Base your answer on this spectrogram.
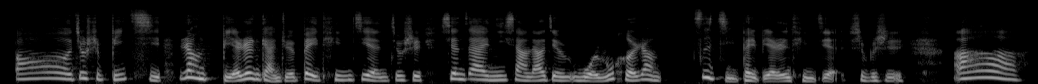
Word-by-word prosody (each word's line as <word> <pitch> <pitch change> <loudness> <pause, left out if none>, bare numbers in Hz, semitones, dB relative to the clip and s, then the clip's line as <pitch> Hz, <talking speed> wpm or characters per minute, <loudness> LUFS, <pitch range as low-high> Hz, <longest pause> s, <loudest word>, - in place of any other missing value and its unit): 哦， 265 +1 -1
就 280 +4 0
是 270 -3 -3
比 225 +1 -3
起 195 -9 -3
让 285 -2 +5
别 165 -3 +3
人 250 +5 +5
感 200 -10 0
觉 165 +1 -1
被 210 +4 +3
听 205 +2 -4
见， 200 -6 0
就 200 +3 -3
是 195 -1 0 0.2
现 260 -2 +1
在 225 -3 +2
你 200 +1 0
想 205 -2 -1
了 180 +2 +1
解 190 -2 0
我 175 -2 +1
如 170 +10 +1
何 205 -8 +2
让 205 -3 -1 0.3
自 325 -3 +3
己 285 +1 -3
被 185 -9 +2
别 145 0 0
人 150 +3 +1
听 155 -2 -3
见， 155 - -3
是 200 - -7
不 170 -1 -4
是？ 165 -1 -6 0.5
啊。 275 -6 +1
210 Hz, 210 characters per minute, -31 LUFS, 175-260 Hz, 0.5 s, 让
